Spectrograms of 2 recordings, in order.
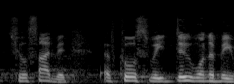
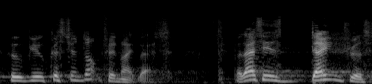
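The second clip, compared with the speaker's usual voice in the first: normal talking voice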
